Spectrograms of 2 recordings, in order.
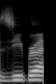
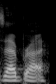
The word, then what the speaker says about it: zebra: It is pronounced a little bit differently. Same with zebra and zebra.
